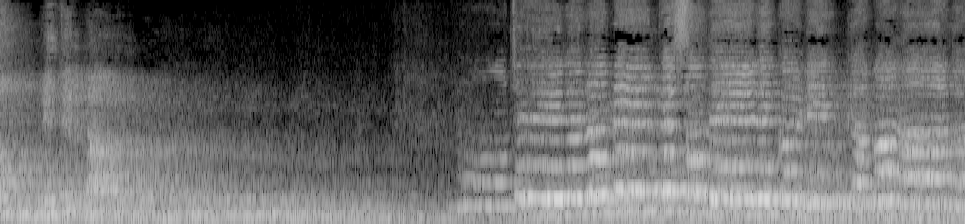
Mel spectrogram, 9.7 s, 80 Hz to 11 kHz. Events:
0.0s-1.4s: choir
0.0s-9.6s: music
4.5s-9.6s: choir

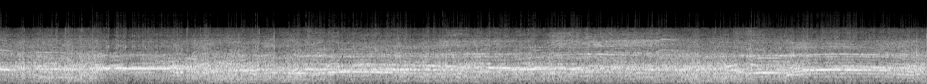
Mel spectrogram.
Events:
0.0s-9.2s: bleat

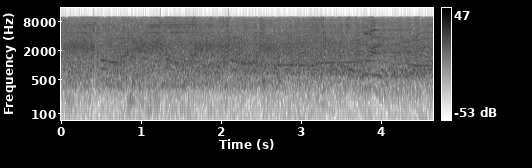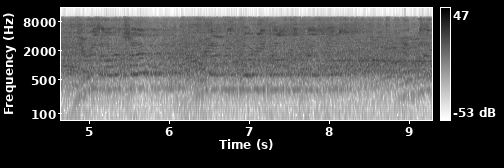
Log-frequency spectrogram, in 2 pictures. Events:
0.0s-9.2s: background noise
0.0s-9.2s: crowd
0.0s-9.2s: shout
0.3s-0.4s: clapping
0.4s-0.7s: man speaking
0.7s-0.9s: clapping
0.8s-1.2s: music
1.2s-1.3s: clapping
1.9s-2.1s: clapping
2.4s-2.8s: human voice
3.2s-3.4s: clapping
3.7s-4.0s: man speaking
4.8s-5.7s: man speaking
6.5s-8.2s: man speaking

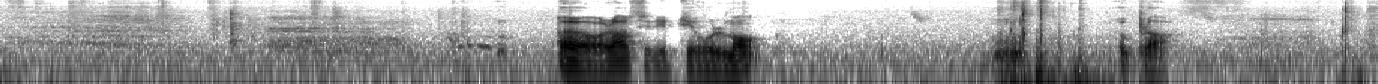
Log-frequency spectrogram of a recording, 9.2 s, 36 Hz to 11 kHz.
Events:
0.0s-1.3s: breathing
0.0s-9.1s: mechanisms
0.9s-1.2s: footsteps
1.4s-1.6s: tick
1.7s-2.7s: breathing
1.9s-2.3s: surface contact
2.8s-3.1s: generic impact sounds
3.0s-3.4s: human voice
3.6s-5.0s: male speech
6.0s-6.2s: bird song
6.5s-6.9s: human voice
6.6s-7.2s: generic impact sounds
7.4s-7.8s: male speech
7.9s-8.2s: bird song
7.9s-8.1s: generic impact sounds
8.3s-8.8s: breathing
8.9s-9.0s: tick
9.0s-9.1s: surface contact

